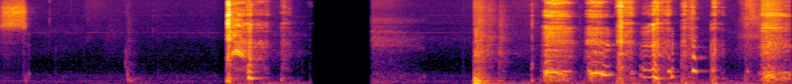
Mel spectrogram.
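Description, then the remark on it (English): A sudden, sharp sneeze bursts out in the background, followed after a short pause by a run of harsh, breathy bursts like sniffing or throat clearing. “Was that your mom sneezing?”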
